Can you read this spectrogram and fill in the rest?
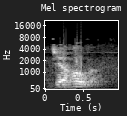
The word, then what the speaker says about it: Jehovah: We understand and know, based on the Hebrew grammar and notation and their pointing system and vowel system and so forth, that that name should be pronounced Jehovah.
